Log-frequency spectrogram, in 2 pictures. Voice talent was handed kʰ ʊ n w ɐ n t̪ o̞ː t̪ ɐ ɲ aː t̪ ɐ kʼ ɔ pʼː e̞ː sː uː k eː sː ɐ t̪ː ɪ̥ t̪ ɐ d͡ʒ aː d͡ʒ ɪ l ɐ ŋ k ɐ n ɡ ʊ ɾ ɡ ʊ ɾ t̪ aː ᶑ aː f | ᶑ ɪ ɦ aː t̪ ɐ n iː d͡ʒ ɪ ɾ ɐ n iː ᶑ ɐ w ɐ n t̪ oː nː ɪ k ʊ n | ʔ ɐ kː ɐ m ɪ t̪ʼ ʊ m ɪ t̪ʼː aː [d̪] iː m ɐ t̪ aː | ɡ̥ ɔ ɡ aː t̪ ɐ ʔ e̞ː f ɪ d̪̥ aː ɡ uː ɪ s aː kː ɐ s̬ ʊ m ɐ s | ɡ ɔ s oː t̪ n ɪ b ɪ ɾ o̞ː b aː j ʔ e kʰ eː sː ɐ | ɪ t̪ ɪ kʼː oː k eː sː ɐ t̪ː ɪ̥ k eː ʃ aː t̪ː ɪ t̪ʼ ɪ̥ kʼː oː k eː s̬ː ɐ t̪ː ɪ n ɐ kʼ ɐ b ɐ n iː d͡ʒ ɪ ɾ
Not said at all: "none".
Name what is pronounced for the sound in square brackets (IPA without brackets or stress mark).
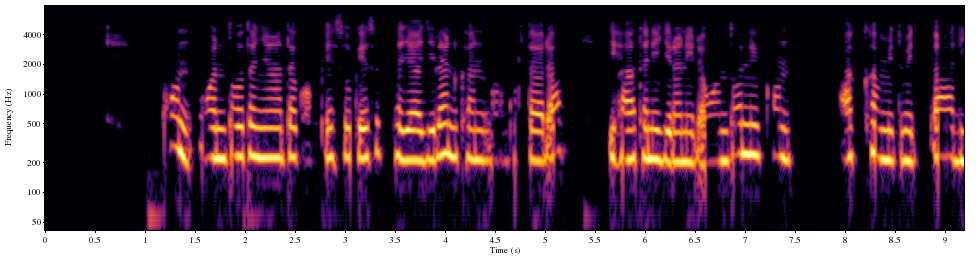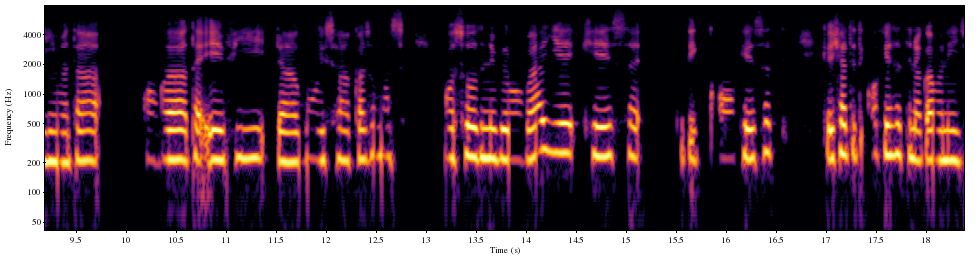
d̪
